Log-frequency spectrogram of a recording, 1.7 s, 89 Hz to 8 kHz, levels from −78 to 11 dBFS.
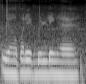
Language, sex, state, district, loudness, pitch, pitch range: Hindi, male, Uttar Pradesh, Shamli, -12 LUFS, 155 Hz, 150-160 Hz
